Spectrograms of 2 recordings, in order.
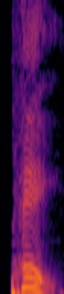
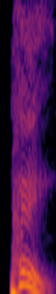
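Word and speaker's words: פּ: But when it does have a dot, it's called the letter Pe. Okay? So you have Fe and you have Pe.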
